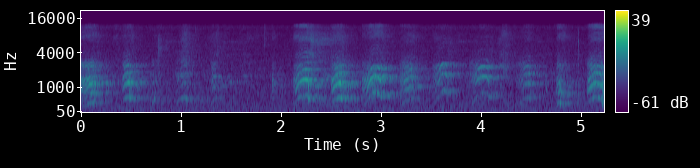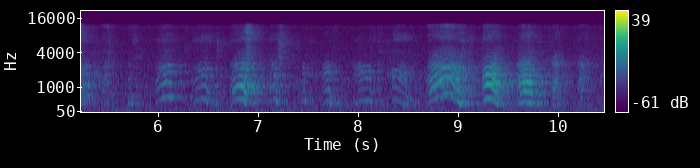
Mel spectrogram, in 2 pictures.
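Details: Xoloitzcuintli puppies from a first litter in Switzerland whimpering: many short, arching squeaky whines overlap in quick, irregular succession, several pups calling at once, with louder bursts around the middle and the end.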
